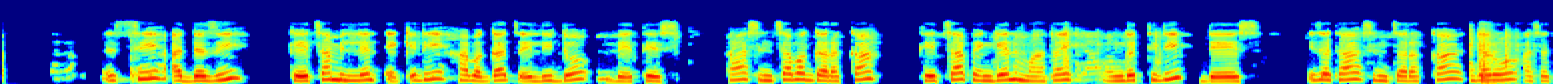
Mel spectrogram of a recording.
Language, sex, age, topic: Gamo, female, 18-24, government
